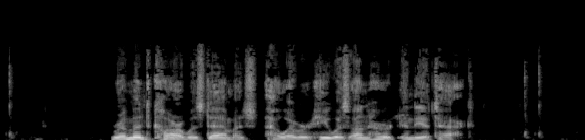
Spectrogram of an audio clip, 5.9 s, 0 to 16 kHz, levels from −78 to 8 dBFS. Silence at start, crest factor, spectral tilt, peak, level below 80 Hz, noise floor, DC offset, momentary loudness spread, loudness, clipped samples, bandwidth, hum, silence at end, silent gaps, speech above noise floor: 1.15 s; 18 dB; -5.5 dB/octave; -2 dBFS; -56 dBFS; -75 dBFS; under 0.1%; 12 LU; -18 LUFS; under 0.1%; 11 kHz; none; 1.15 s; none; 57 dB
